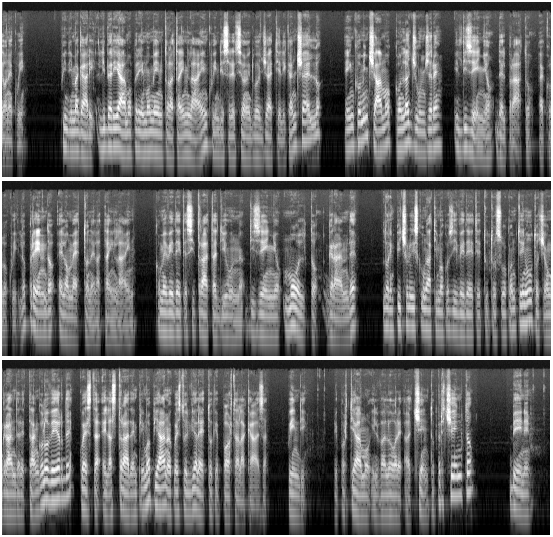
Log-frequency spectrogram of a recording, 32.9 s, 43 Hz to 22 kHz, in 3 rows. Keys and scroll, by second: 6.0 BackSpace, 18.9 s, 29.2 i, 29.8 0.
